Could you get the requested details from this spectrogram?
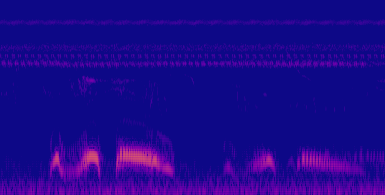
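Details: Spotted dove, a competition sport dove, delivering a paired rising-falling coo then a long slurred note, followed by softer trailing coos; steady high hum in the background.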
